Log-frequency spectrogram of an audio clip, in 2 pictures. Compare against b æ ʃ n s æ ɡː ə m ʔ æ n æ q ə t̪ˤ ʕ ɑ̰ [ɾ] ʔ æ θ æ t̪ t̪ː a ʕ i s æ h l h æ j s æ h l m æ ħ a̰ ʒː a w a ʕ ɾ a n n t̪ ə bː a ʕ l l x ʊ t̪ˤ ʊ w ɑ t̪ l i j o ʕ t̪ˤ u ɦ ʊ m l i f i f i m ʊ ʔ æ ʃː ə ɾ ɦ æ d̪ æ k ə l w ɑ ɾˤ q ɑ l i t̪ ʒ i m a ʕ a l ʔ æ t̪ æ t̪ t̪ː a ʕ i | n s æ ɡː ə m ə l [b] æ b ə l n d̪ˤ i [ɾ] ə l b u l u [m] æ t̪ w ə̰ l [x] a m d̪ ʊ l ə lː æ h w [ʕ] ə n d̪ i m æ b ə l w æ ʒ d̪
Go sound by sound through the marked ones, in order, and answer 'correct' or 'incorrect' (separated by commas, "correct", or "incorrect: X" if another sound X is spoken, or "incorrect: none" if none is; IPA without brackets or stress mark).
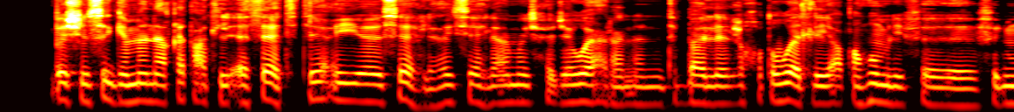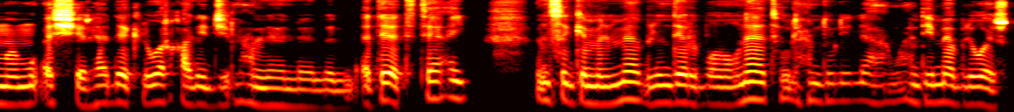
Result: incorrect: l, incorrect: m, correct, incorrect: n, incorrect: ħ, correct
